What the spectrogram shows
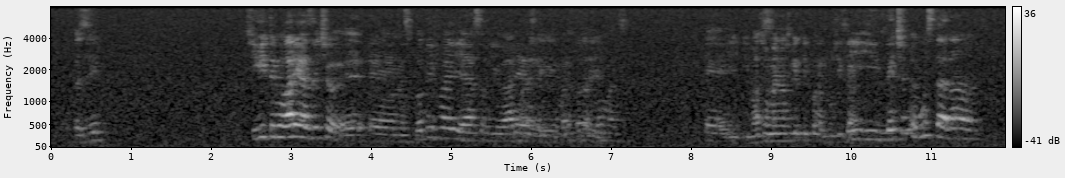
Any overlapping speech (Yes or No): Yes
